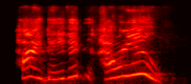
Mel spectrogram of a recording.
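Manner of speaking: very high, squeaky cartoon mouse voice. Speaker re-records a greeting to David, wanting a female voice, cartoonish mouse-like voice. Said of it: "Kind of sounded like Mickey Mouse".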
